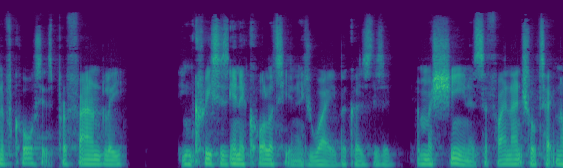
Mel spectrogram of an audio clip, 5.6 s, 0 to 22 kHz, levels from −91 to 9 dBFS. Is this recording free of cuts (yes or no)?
no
